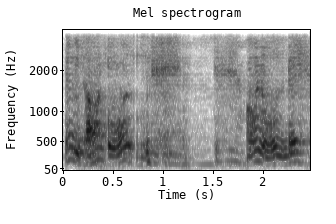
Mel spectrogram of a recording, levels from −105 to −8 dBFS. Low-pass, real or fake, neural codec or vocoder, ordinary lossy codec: 3.6 kHz; fake; codec, 44.1 kHz, 2.6 kbps, SNAC; none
